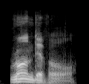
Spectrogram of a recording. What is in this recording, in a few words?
"rondavel", British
